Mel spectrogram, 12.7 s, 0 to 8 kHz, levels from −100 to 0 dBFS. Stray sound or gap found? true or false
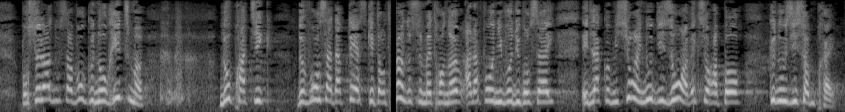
true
